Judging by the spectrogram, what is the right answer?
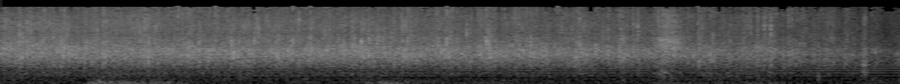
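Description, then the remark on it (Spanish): Sustained audience applause thanking everyone who served over the weekend, from the tables outside to those who helped with the children and transportation, a dense wash of many hands clapping at steady volume for several seconds, tapering slightly at the end with no voices standing out. “Quisiera darle un aplauso a todos.”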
